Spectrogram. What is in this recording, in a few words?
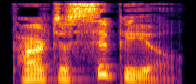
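"participial", British English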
